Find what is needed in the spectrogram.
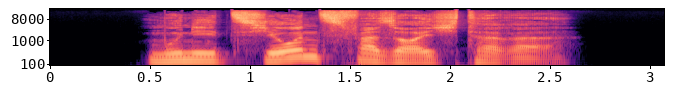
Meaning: inflection of munitionsverseucht: 1. strong/mixed nominative/accusative feminine singular comparative degree 2. strong nominative/accusative plural comparative degree
- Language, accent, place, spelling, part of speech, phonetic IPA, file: German, Germany, Berlin, munitionsverseuchtere, adjective, [muniˈt͡si̯oːnsfɛɐ̯ˌzɔɪ̯çtəʁə], De-munitionsverseuchtere.ogg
